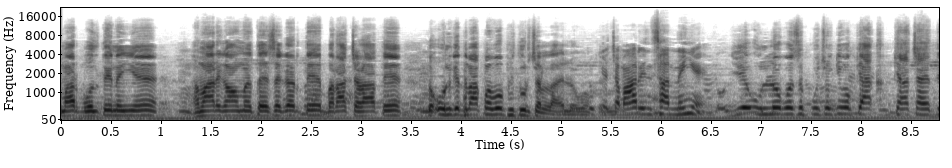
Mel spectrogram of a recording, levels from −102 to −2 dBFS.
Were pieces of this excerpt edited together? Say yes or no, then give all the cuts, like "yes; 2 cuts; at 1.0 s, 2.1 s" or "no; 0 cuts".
no; 0 cuts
